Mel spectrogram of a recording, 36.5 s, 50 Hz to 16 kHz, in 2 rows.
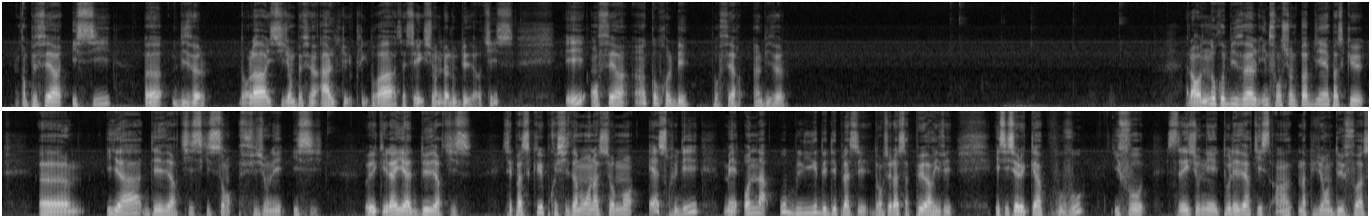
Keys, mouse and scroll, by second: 0.1 scroll up 1, 0.4 Tab, 1.5 scroll down 2, 1.7-4.1 middle drag, 4.1-6.7 alt+right drag, 6.7 KP_1, 7.8 scroll up 2, 9.1 scroll up 1, 9.1 ctrl+b, 13.0 scroll down 1, 13.3 middle click, 14.2 right click, 15.1 ctrl+z, 16.0-17.6 middle drag, 17.6 KP_1, 18.8-19.6 scroll down 2, 19.6-21.4 scroll up 7, 21.4 scroll up 2, 21.4-22.7 right drag, 22.7 ctrl+z, 23.2-23.9 scroll up 1, 23.9 right click, 24.5 ctrl+z, 24.8-25.7 scroll down 9, 26.4 scroll down 2, 26.8 shift+scroll up 2, 27.5-30.5 ctrl+scroll up 1, 33.5 a, 34.1 a.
